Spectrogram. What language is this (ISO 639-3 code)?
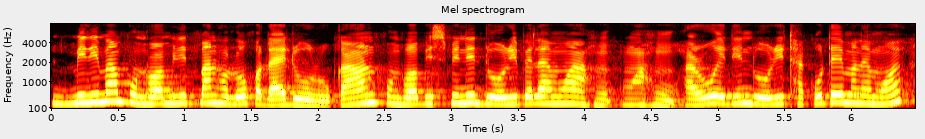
asm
